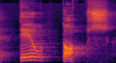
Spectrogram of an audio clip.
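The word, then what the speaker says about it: Θεοτόκος: que que se chama a pronúncia é teu tocos teu Deus tocos parir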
